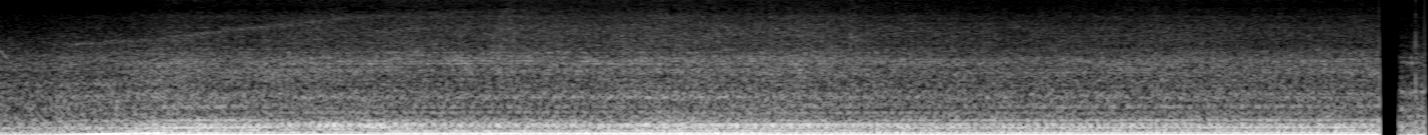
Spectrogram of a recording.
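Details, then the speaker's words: Diesel truck driving, just after torque converter lockup: deep, steady rumble rises briefly then settles into an even run with no knocks or misses; the engine is the truck's best part. "I wanna have a good enough video that shows, hey, you know, the engine runs. Like the engine's probably the best part of this truck."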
